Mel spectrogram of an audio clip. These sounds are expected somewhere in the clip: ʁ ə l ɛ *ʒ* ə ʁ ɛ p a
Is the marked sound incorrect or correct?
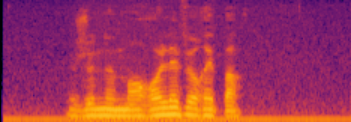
incorrect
